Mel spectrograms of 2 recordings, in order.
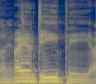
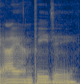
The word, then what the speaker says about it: IMDb: It's IMDb. I say IMBD.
